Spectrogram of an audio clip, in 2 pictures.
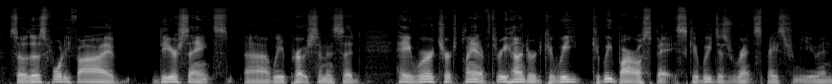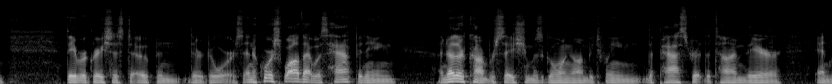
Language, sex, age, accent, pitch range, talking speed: English, male, 40-59, American, 80-100 Hz, 215 wpm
